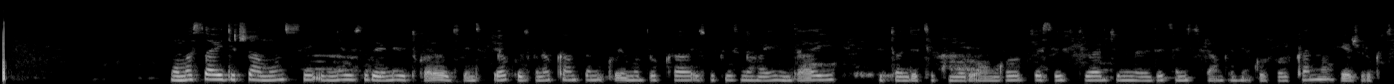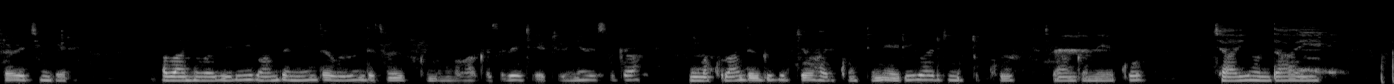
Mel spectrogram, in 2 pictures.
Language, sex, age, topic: Kinyarwanda, female, 18-24, finance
